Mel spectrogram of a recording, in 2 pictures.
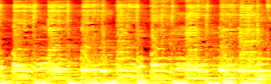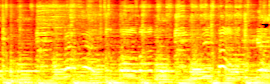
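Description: A live cumbia band playing an instrumental passage: an accordion and saxophone melody over electric bass, drum kit and the steady scrape of a metal güira.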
